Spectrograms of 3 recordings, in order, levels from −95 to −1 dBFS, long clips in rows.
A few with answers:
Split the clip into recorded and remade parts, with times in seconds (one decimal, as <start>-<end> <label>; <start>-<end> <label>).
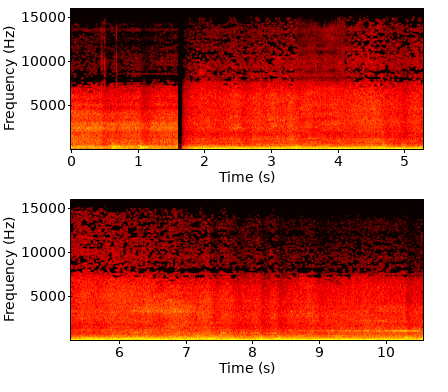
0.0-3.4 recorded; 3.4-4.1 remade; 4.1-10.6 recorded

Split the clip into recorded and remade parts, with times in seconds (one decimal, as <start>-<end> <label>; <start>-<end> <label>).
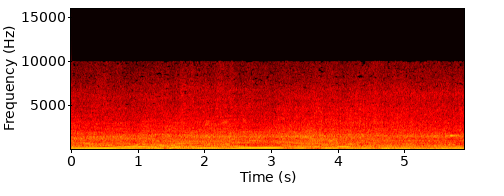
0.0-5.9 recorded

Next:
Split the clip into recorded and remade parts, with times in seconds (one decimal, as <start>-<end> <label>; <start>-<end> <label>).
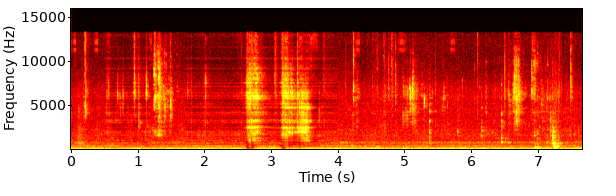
0.0-0.5 recorded; 0.5-1.2 remade; 1.2-1.7 recorded; 1.7-4.0 remade; 4.0-7.7 recorded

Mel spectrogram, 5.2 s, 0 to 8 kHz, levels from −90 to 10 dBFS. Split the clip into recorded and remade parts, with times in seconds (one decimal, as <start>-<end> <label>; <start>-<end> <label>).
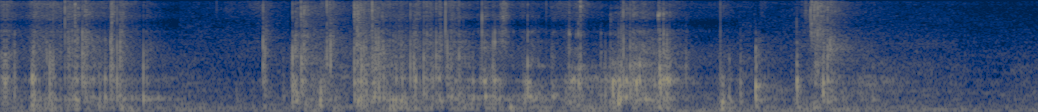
0.0-0.9 remade; 0.9-1.9 recorded; 1.9-3.7 remade; 3.7-5.2 recorded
